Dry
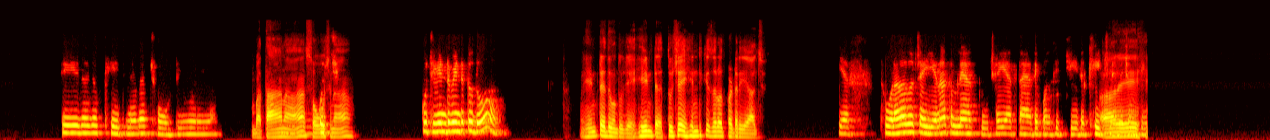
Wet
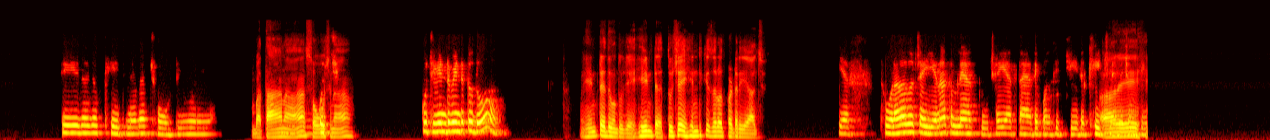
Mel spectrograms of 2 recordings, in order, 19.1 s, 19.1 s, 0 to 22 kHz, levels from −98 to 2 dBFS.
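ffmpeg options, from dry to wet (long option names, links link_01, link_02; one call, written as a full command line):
ffmpeg -i in.wav -filter_complex "[0:a]asplit=3[link_01][link_02][link_03];[link_01]atrim=end=3.23,asetpts=PTS-STARTPTS,afade=type=out:start_time=3.06:duration=0.17:silence=0.112202[link_04];[link_02]atrim=start=3.23:end=3.65,asetpts=PTS-STARTPTS,volume=-19dB[link_05];[link_03]atrim=start=3.65,asetpts=PTS-STARTPTS,afade=type=in:duration=0.17:silence=0.112202[link_06];[link_04][link_05][link_06]concat=n=3:v=0:a=1" out.wav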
